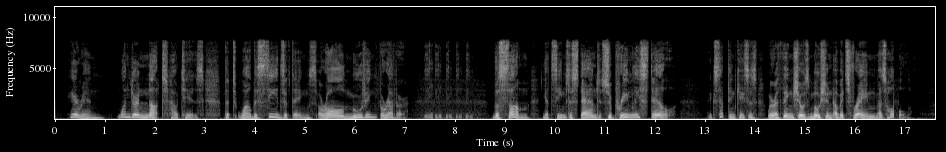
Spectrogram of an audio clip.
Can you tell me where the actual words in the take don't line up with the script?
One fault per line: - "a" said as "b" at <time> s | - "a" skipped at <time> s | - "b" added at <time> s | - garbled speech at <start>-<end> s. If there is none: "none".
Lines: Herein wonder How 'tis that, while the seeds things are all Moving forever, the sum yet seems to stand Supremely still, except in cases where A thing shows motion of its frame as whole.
- "not" added at 1.7 s
- "of" added at 4.6 s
